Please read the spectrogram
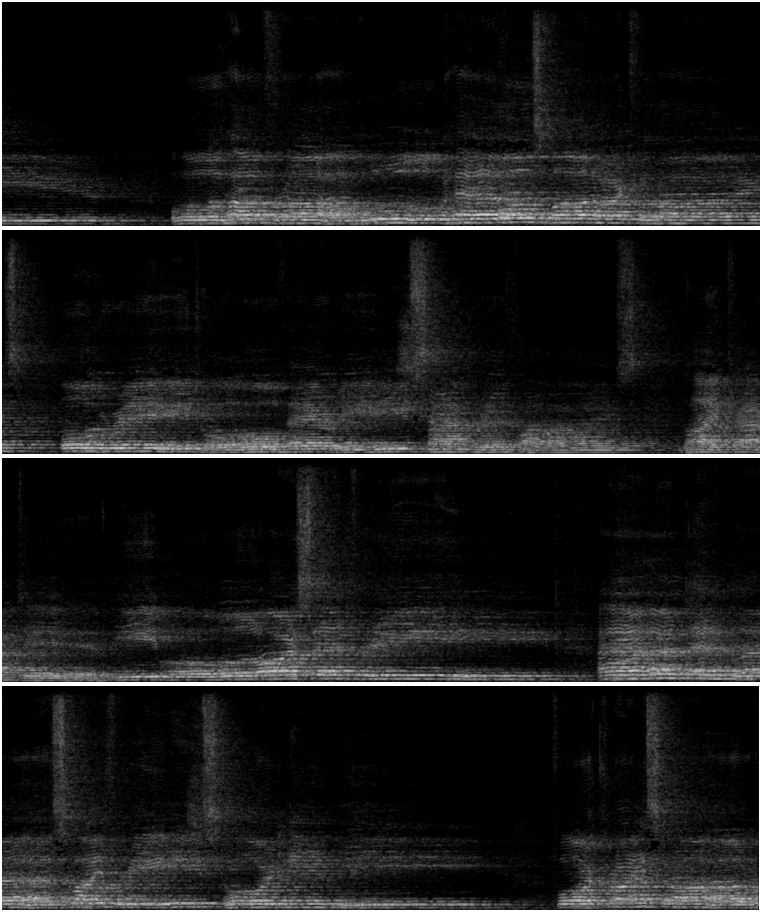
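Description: Men chanting the Vespers office unaccompanied, in four sung phrases of about six seconds each, with a short breath between phrases.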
